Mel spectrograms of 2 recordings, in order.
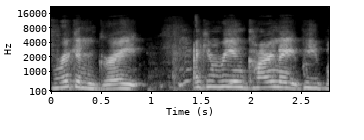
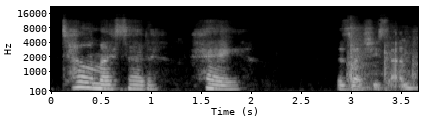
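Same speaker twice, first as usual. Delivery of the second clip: put-on sexy voice, lower and quieter; 4 semitones lower, 6 dB quieter than usual. Passing on a greeting from Alyssa: sexy voice imitating Alyssa. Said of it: "That's a good sexy voice".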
